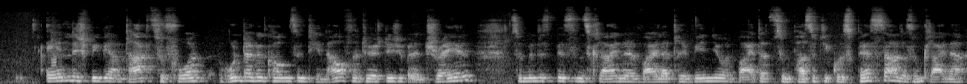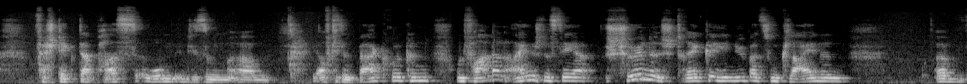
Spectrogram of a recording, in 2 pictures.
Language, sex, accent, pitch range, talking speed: German, male, German, 130-155 Hz, 165 wpm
